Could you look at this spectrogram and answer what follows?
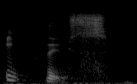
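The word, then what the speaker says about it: ichthus (ἰχθύς): Well, behind me, you find the Greek word for fish, which is pronounced ichthus, all right?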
